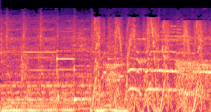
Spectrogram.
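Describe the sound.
Someone imitates a chicken, a rapid run of clucking, squawky calls for about two seconds, loud, over steady sustained tones in the background.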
